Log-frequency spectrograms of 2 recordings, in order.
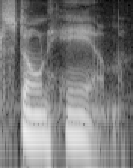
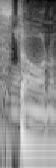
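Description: First: It is said as two full parts, Stone-ham. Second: It is run together as one reduced word.

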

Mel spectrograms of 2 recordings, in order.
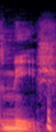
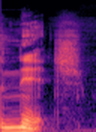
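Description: First: The word is given a French-style pronunciation. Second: The word is given an English-style pronunciation. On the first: This is the pronunciation in vogue for recent decades. "For 65 years, this word was niche" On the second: This is the older, long-standing pronunciation. "For a thousand years, this word was niche"

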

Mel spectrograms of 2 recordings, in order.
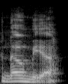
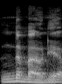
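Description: First: The p at the start is pronounced. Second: The p at the start is silent. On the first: The speaker calls it wrong. "pneumonia starts with a P" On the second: The speaker calls it right. "you know, it's pneumonia, right?"

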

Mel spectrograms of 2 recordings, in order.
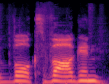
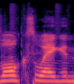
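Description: First: The W is pronounced like an English V. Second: The W is pronounced like an English W.

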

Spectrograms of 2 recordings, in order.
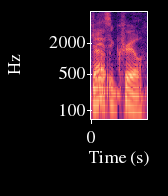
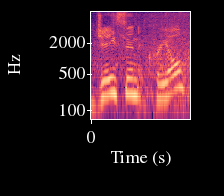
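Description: First: The name Creel is said quickly. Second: The name Creel is drawn out slowly. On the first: The speaker calls it right. "Yeah, that's good. Just quick and it's one syllable" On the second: The speaker calls it wrong. "You kind of drug it out that time"

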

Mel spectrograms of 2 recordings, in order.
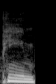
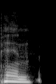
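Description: First: The vowel is a long ee sound. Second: The vowel is a short i sound. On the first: The speaker calls it wrong. "No, not peen" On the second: The speaker calls it right.

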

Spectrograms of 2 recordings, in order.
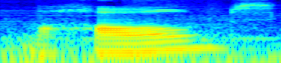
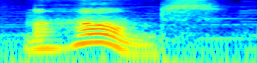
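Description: First: The name has an L-like sound in it. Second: The name has no L-like sound in it. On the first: The speaker calls it wrong. "That sounds L. like an L" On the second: The speaker calls it right. "Yeah, there you go"

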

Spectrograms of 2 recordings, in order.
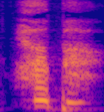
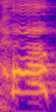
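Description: First: The name is whispered softly. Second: The name is called out in full voice. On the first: She quietly hopes the child will come back. "She whispers it" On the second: She performs grief for the police. "she actually puts on a show"

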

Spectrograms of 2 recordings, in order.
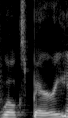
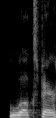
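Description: First: Barre is said with its second syllable. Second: Barre is said without its second syllable. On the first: "instead of" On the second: "I always take the second syllable out"

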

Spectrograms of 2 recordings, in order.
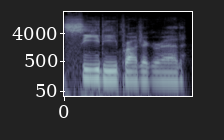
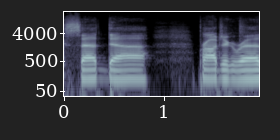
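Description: First: CD is said as English letter names. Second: CD is not said as English letter names. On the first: The speaker calls it wrong. "it's not CD Projekt Red" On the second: The speaker calls it right. "It's like SEDA Projekt Red"

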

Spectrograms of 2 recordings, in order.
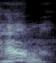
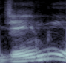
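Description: First: The name sounds like Spanish 'Hi-meh'. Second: The name sounds like English 'Jamie'. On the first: This is how Latinos in Miami say it. "us Latinos here in Miami say Jaime" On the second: This is how Americans say it. "Americans say Jamie"

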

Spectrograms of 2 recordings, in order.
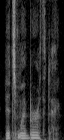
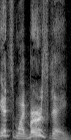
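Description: First: It is said toned down, with little melody. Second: It is said big, with exaggerated melody.

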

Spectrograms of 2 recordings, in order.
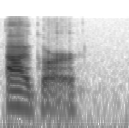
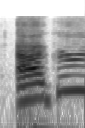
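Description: First: The word is said the British way. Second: The word is said the American way. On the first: The speaker calls it right. "I'm using the UK way, agar. That one just sounds right" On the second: The speaker calls it wrong. "Agar is apparently the American way, and it just doesn't sound natural to me"

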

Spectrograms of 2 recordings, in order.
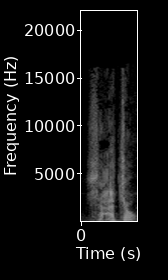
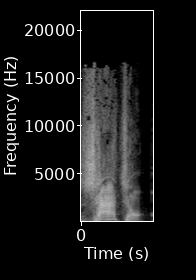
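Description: First: The word is said flatly, with little energy. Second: The word is said loudly, with lots of energy. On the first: The speaker calls it wrong. "Doesn't have the energy on the satchel" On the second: The speaker calls it right. "There we go"

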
